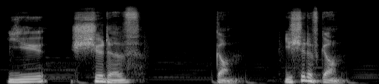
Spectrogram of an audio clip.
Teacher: voy a contraer have con should y se va a quedar en solamente como una F o una V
